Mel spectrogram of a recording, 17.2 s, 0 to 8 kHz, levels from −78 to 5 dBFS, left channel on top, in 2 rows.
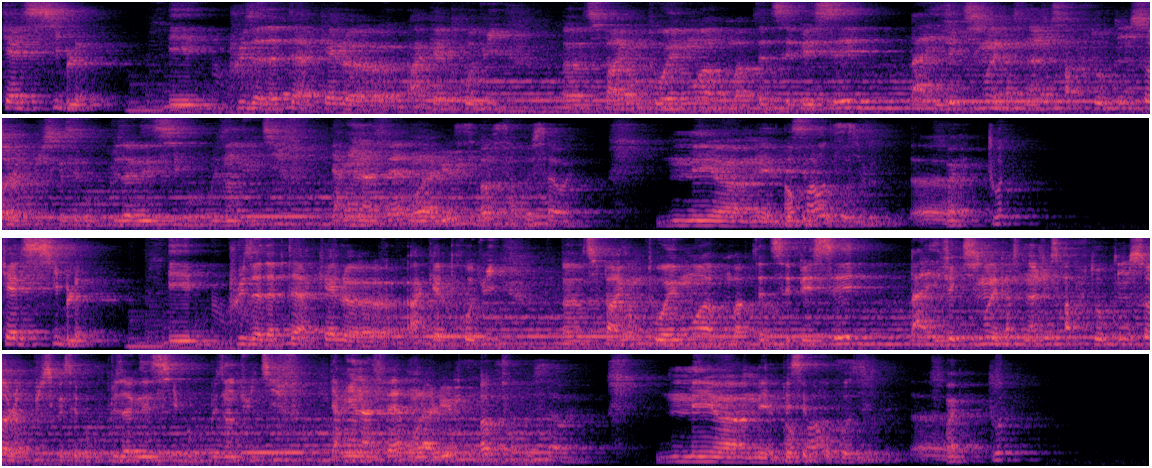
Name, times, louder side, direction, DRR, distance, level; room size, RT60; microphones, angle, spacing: voice 1, 0.0-0.6 1.3-6.5 6.8-12.3 13.2-15.1 15.7-15.8, right 3 dB, 85° right, 3 dB, 1.0 m, -27 dB
sound 1, 0.9-5.9, right 2 dB, 60° right, 0.8 m, -42 dB
sound 2, 2.7-12.8, right 2 dB, 25° right, 0.4 m, -33 dB
voice 2, 11.7-12.9 14.2-15.2 15.4-16.1, left 2 dB, 45° left, 5 dB, 0.7 m, -34 dB
13.0 x 4.9 x 2.4 m, 0.97 s
head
